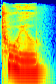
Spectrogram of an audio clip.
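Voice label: "toil", British English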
